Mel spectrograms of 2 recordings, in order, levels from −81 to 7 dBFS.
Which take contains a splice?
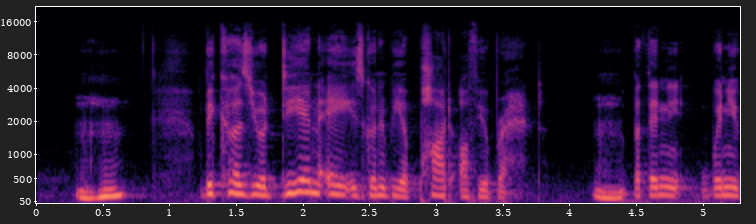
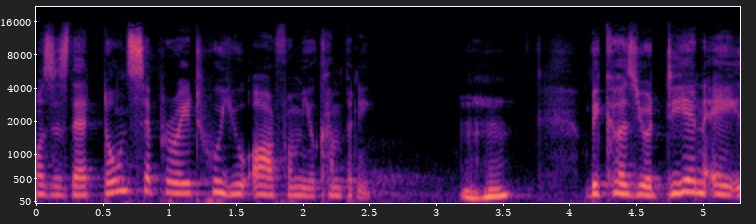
first; 1 cut; at 4.4 s

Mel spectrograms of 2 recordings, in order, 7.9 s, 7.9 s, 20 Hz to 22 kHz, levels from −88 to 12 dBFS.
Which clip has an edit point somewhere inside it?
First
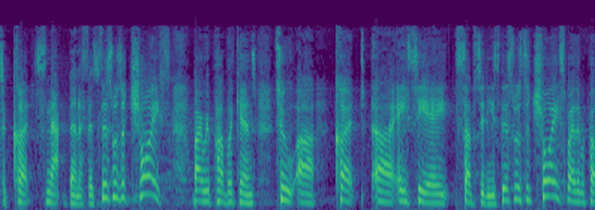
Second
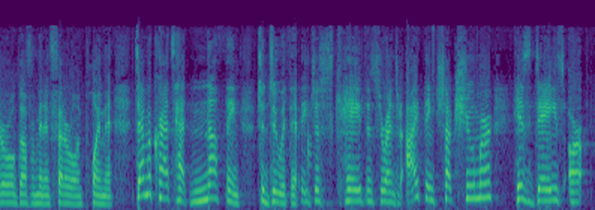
second; 1 cut; at 4.1 s

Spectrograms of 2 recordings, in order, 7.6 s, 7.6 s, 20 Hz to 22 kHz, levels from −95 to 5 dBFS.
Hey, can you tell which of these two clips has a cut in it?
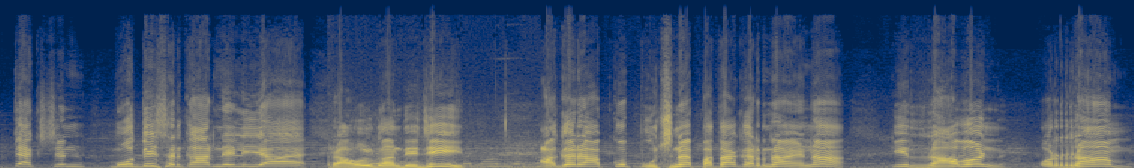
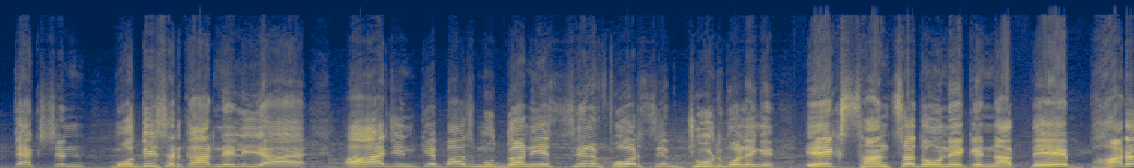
second; 2 cuts; at 2.1 s, 5.2 s

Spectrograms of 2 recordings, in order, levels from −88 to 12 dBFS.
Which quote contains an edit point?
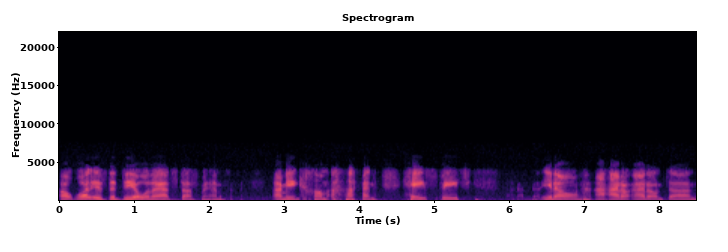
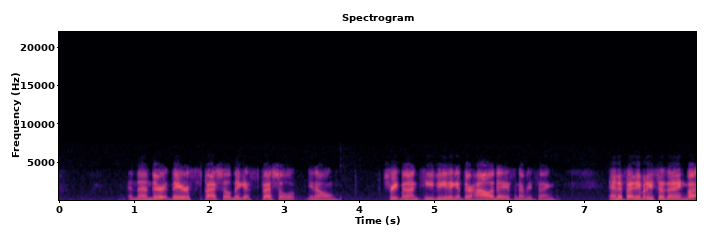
first; 1 cut; at 6.2 s

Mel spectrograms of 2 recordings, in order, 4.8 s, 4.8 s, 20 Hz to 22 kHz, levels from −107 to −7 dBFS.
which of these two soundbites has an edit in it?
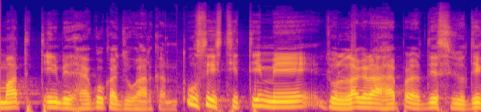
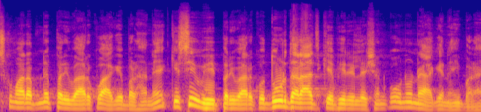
first; 1 cut; at 1.7 s

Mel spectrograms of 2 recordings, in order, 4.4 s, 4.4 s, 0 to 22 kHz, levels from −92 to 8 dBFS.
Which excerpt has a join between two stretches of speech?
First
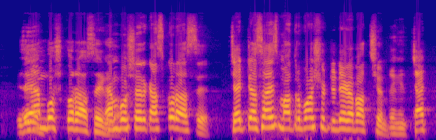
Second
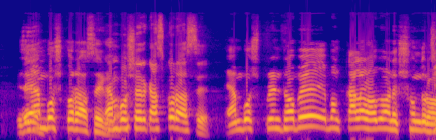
first; 1 cut; at 2.2 s

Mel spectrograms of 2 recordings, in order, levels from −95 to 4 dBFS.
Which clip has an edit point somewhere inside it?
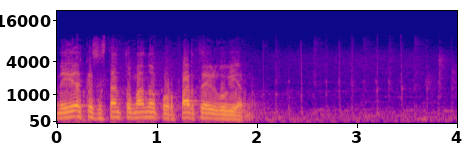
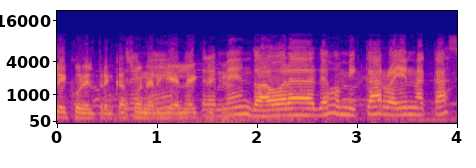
second; 1 cut; at 2.2 s

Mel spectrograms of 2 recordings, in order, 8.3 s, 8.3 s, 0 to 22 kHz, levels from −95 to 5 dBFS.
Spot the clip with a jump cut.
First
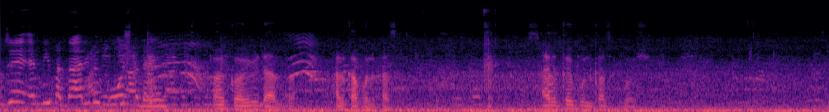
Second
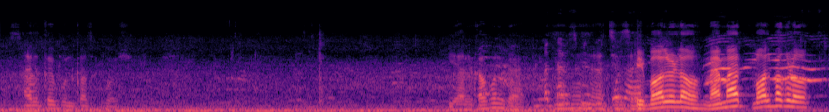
second; 1 cut; at 6.4 s

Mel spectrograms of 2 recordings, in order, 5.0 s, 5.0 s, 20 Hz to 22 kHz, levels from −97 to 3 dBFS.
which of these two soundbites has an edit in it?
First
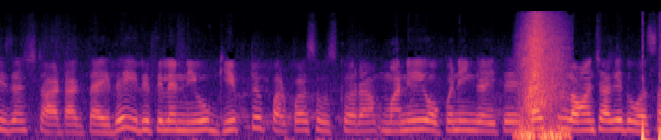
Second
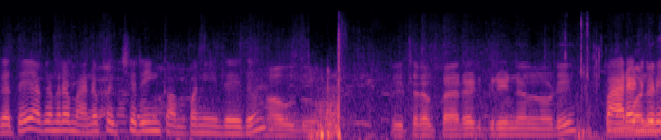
first; 1 cut; at 4.0 s

